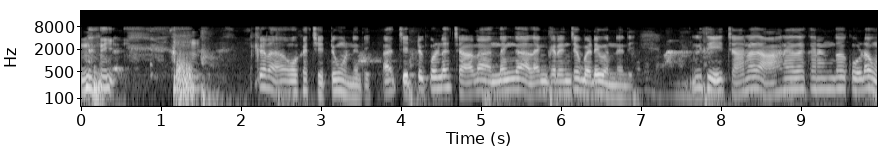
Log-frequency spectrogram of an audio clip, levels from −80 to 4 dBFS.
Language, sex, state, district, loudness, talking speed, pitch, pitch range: Telugu, male, Andhra Pradesh, Srikakulam, -17 LUFS, 95 wpm, 155 Hz, 140-175 Hz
